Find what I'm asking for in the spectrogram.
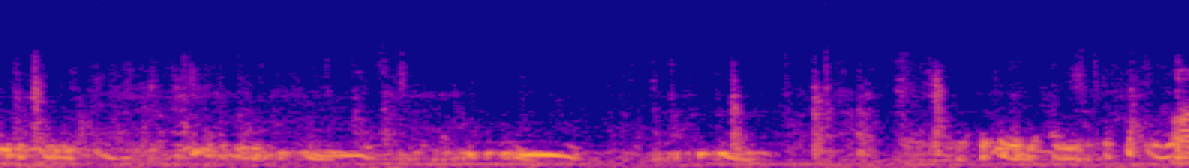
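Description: Racing homer pigeons in a loft cooing, low throaty rolling coos repeating steadily and fairly close, with faint rustling and movement around them.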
